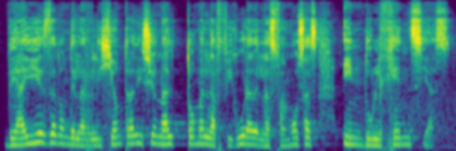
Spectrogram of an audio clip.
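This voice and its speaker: Mexican pastor preaching in a reverberant hall. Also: male voice, on the high side, fairly even intonation, warm tone. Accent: Mexican Spanish. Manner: teaching, spells out Hebrew roots slowly and repeats them. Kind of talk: sermon. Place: church hall. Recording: long reverb of a church hall.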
